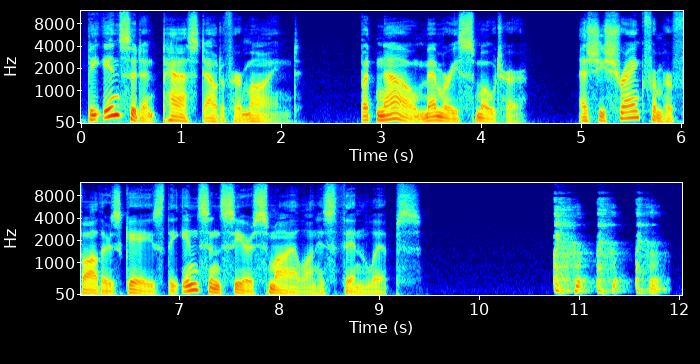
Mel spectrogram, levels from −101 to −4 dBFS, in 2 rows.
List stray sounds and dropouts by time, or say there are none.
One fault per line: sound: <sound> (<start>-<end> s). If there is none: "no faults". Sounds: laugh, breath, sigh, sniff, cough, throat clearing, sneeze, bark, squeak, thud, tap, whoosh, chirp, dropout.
sound: cough (10.7-11.9 s)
